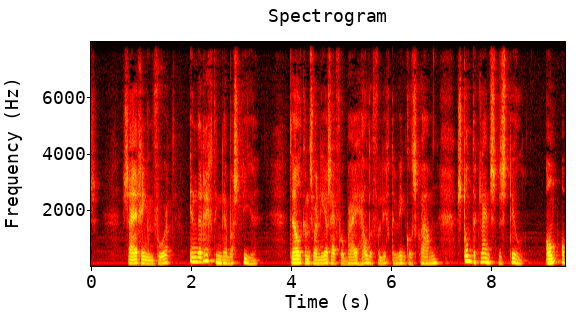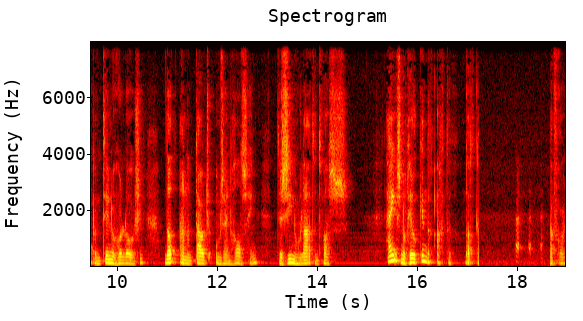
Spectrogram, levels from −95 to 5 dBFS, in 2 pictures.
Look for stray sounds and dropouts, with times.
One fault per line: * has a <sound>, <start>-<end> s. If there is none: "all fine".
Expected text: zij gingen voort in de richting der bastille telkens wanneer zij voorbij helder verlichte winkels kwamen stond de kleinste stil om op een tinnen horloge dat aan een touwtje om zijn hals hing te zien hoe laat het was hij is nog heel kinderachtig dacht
* has a laugh, 17.9-18.5 s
